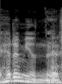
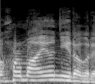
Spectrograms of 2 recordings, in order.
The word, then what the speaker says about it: Hermione: 그 헤르미온느. 네. 이게 원래는 영어로는 허마이오니라 그래야 되는데 제가 뭐 그 뭐 나중에 뭐 실제 영화에서 나오는 발음을 넣든지 뭐 하여튼 할 건데.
